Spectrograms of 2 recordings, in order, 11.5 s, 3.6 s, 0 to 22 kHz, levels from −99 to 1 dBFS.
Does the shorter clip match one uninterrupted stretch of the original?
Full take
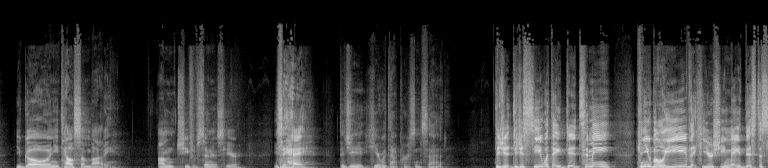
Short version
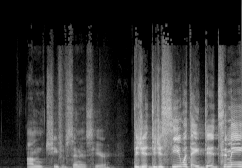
no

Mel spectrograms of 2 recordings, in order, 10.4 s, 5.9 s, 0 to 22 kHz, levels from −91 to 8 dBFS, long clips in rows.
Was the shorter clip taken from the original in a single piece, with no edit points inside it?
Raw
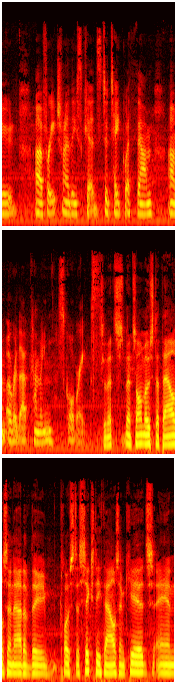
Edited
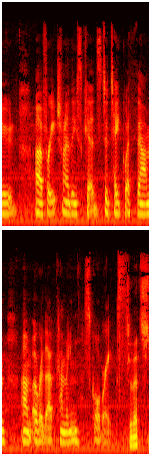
yes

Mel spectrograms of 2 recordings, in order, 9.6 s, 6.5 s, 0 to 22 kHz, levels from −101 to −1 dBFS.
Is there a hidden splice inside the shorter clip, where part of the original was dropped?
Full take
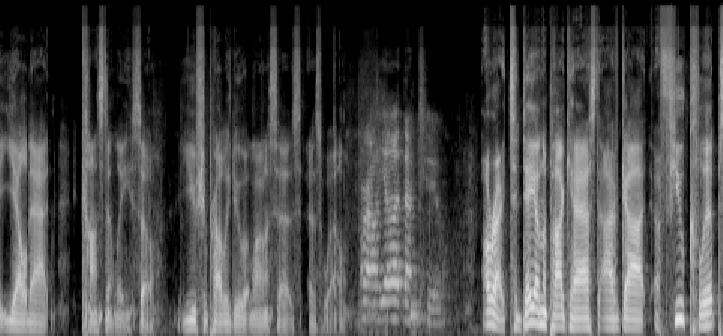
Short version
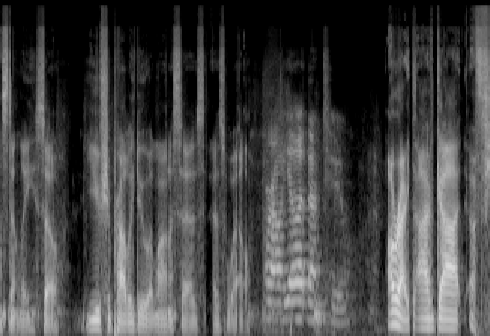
yes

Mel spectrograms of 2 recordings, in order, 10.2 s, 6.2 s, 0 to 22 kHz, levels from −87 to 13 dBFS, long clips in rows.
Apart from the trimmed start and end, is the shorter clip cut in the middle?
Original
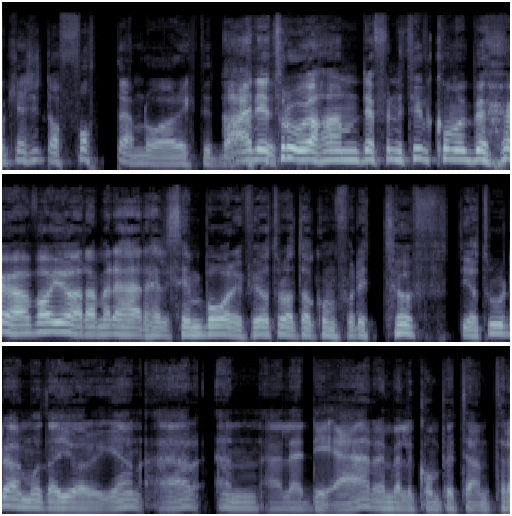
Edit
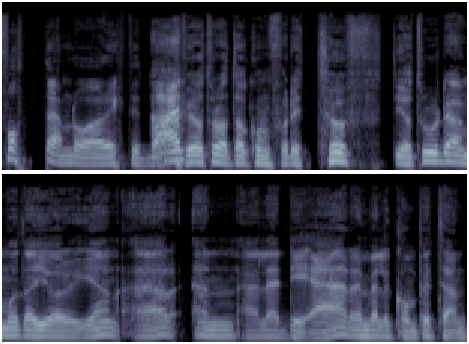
yes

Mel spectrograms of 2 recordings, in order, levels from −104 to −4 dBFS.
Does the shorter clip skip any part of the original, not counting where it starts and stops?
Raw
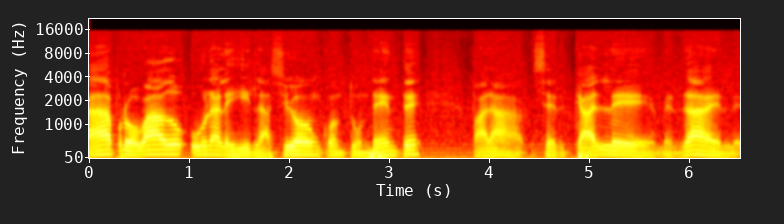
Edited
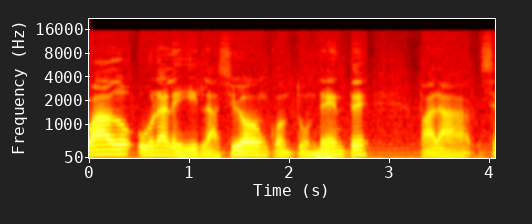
no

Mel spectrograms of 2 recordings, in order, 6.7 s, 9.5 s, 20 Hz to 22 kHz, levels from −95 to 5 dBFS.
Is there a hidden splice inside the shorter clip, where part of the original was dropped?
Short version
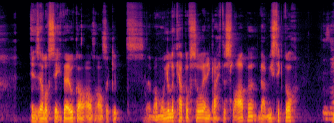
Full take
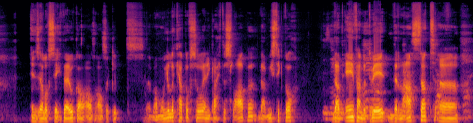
no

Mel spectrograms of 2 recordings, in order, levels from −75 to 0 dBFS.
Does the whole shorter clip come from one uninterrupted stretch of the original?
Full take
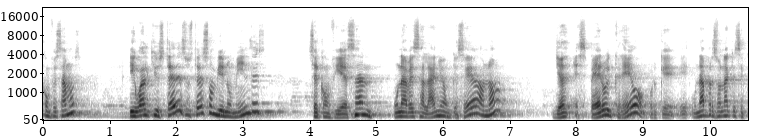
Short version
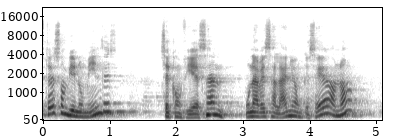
yes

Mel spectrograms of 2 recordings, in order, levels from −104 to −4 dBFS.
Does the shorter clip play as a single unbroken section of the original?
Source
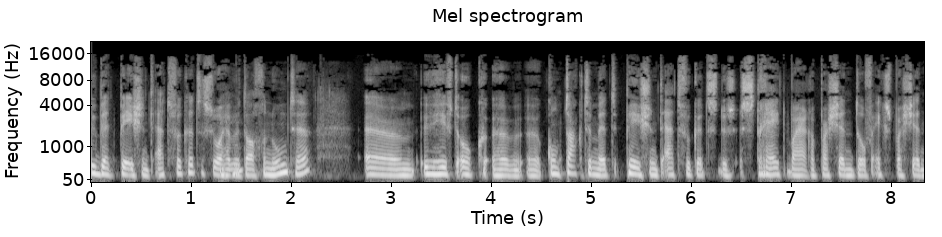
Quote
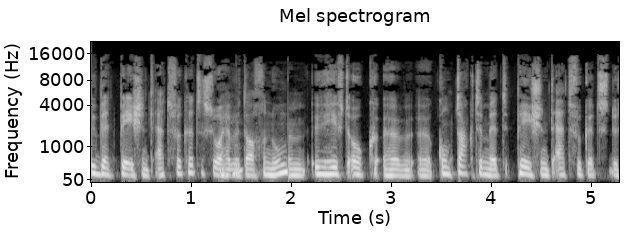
no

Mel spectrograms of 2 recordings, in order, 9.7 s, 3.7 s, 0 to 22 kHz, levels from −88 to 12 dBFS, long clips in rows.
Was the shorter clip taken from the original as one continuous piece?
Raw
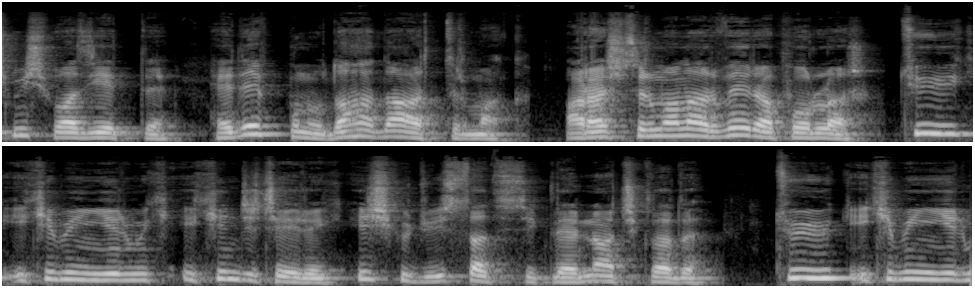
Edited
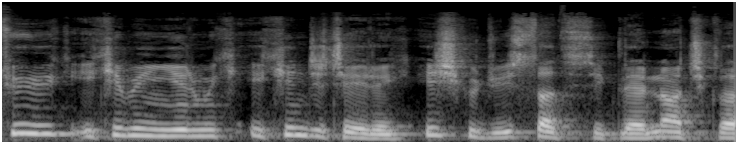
yes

